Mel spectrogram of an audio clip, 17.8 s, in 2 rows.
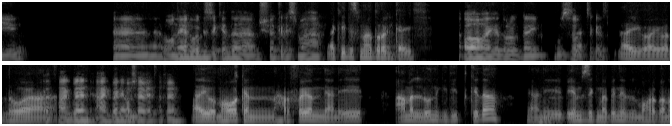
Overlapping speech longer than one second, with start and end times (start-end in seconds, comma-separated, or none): none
